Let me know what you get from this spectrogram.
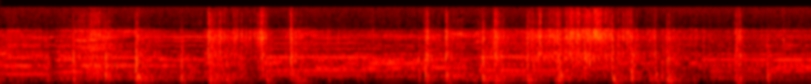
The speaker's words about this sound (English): I start throwing my shoulder against the door.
